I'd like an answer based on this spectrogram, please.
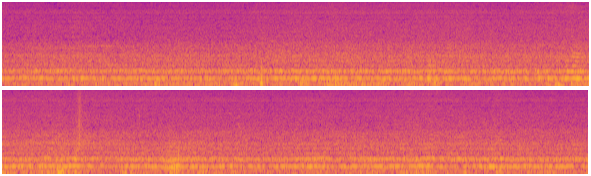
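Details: Honey bee swarm forming around one in the afternoon, in a garden beside a hive, after a week of cold damp weather: a dense, steady droning hum with strong low bands, unbroken and fairly even in loudness throughout.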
